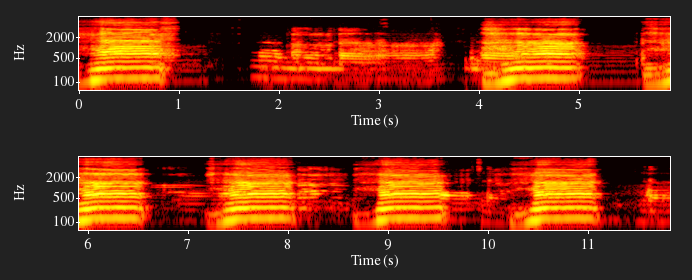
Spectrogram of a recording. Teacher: বাতাস চলবে না, কোনো বাতাস চলবে না, গম্ভীর আওয়াজে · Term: গোলহা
